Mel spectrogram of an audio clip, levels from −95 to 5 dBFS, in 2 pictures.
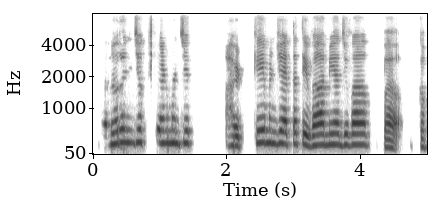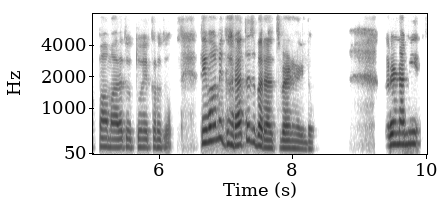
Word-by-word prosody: मनोरंजक 275 -1 -1
क्षण 260 -2 -3
म्हणजे 260 0 -1 0.6
हटके 205 +6 -2
म्हणजे 260 -1 -1
आता 245 0 -1
तेव्हा 215 -1 +4
आम्ही 225 +1 -1
हा 230 - +2
जेव्हा 230 +1 +2 0.3
प 175 - -2 0.5
गप्पा 180 +1 -3
मारत 175 0 -1
होतो, 175 0 -7
हे 170 - -3
करत 170 -1 -7
होतो, - - -11 0.4
तेव्हा 280 +4 +6
आम्ही 350 +2 +1
घरातच 240 +6 +3
बराच 165 -4 +3
वेळ 155 -1 +2
राहिलो. 140 -1 -5 1.1
कारण 235 +3 +5
आम्ही 245 +1 +3
230 Hz, 150 wpm, -23 LUFS, 175-260 Hz, 1.1 s, तेव्हा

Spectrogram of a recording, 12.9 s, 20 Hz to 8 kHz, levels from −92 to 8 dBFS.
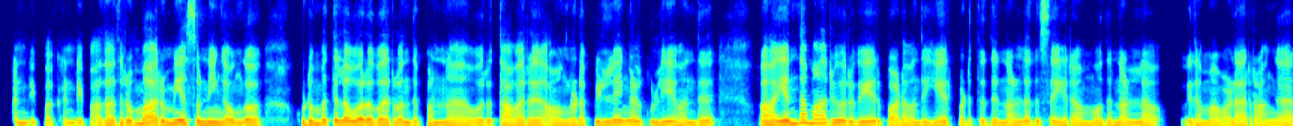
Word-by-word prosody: கண்டிப்பா, 150 -1 -3
கண்டிப்பா. 145 -1 -4
அதாவது 190 +6 0
ரொம்ப 225 +3 +1
அருமையா 225 +3 +4
சொன்னீங்க, 175 -3 +3
உங்க, 150 +1 +1 0.5
குடும்பத்துல 210 +3 +2
ஒருவர் 175 -1 +3
வந்து 165 +3 0
பண்ண 165 -3 0 0.3
ஒரு 155 0 0
தவறு, 80 - 0
அவங்களோட 155 0 -1
பிள்ளைங்களுக்குள்ளயே 190 -2 +1
வந்து, 165 +2 -1 0.6
அ - - +5 0.2
எந்த 235 +6 +3
மாரி 240 -2 +2
ஒரு 190 - +1
வேறுபாட 195 -1 0
வந்து 175 +2 -1 0.2
ஏற்படுத்துது? 160 -3 -4
நல்லது 200 +3 -1
செய்ற 180 -1 -1 0.2
மோது 170 +2 -2
நல்லா 165 +2 -1 0.4
விதமா 155 - -2
வளர்றாங்க. 150 - -3
175 Hz, 135 wpm, -22 LUFS, 160-200 Hz, 0.6 s, அ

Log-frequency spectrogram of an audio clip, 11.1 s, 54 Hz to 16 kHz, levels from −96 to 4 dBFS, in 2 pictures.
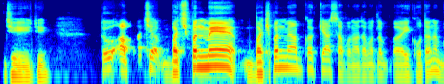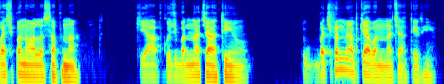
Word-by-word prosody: जी, 95 -3 -4
जी। 100 +1 -10 0.7
तो - - -3
आप - - +1
अच्छा - - -2 0.2
बचपन 175 +7 +6
में 185 0 +10 0.2
बचपन 120 +10 +1
में 175 -1 -4
आपका 155 -1 -7
क्या 150 -2 -7
सपना 95 -7 -10
था? 100 - -11
मतलब 105 -1 -14
एक 100 -1 -8
होता 105 +3 -8
है - - -7
ना 145 - -8
बचपन 105 +1 -3
वाला 100 -1 -1
सपना, 95 -3 -3 0.7
कि - - -8
आप 100 -2 -5
कुछ 105 -2 -11
बनना 100 +1 -4
चाहती 95 -1 0
हो? 90 -1 -8 0.8
तो 105 - -19 0.2
बचपन 150 - -3
में 150 -2 -3
आप 125 -6 -4
क्या - - +4
बनना 95 -2 -4
चाहती 90 0 -9
थी? 95 0 -16
105 Hz, 190 wpm, -23 LUFS, 95-145 Hz, 0.8 s, में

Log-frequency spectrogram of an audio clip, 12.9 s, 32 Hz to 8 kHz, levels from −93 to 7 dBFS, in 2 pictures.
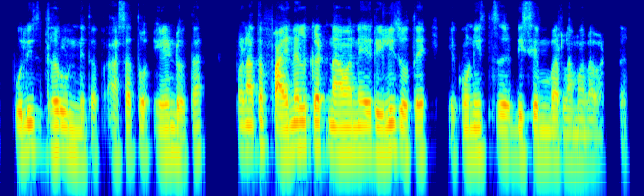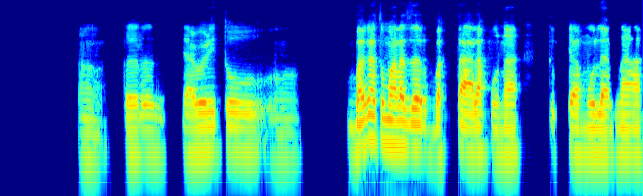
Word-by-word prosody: Police 120 +1 -2
धरून 115 -2 +1
नेतात 90 -1 -9 0.2
असा - - -3
तो - - -2
एंड 105 0 -3
होता. 110 +6 -5 0.4
पण 115 - -1
आता 115 +2 +1
फायनल 120 +5 +4
कट 125 - +3
नावाने 110 0 +2
रिलीज 115 +2 0
होतय, 105 0 +1 0.2
19 110 0 -5 0.3
डिसेंबरला 100 -2 -3
मला 90 0 -9
वाटतं. 85 -1 -17 1.0
हां, 95 -2 -10 0.3
तर 100 0 -1 0.3
त्यावेळी 110 +1 +2
तो 115 -1 +1 1.2
बघा 130 +6 +7
तुम्हाला 135 -2 +6
जर 120 -2 +6
बघता 105 +2 +4
आला 110 +1 +5
पुन्हा. 105 0 0 0.4
तुमच्या 110 -1 -1
मुलांना 105 0 +2
110 Hz, 140 wpm, -25 LUFS, 105-115 Hz, 1.2 s, बघा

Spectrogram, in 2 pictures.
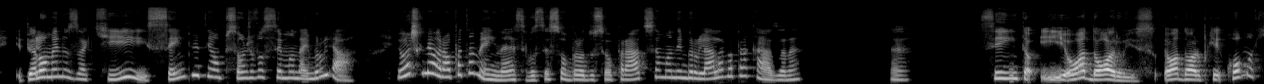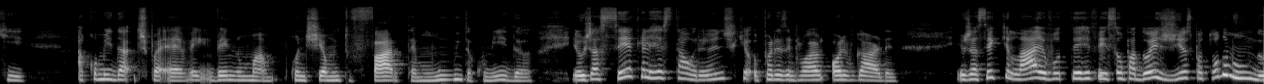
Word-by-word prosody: e - - -12
pelo 320 +8 +5
menos 345 -6 -3
aqui 235 +7 -1
sempre 315 - -3
tem 380 -3 -6
a - - -1
opção 305 -3 -4
de 300 - -3
você 325 0 -5
mandar 295 0 -2
embrulhar. 300 +12 -2 0.4
Eu 350 - 0
acho 465 +1 0
que - - -8
na - - +3
Europa 370 +4 0
também, 410 - -1
né? 205 +2 0
Se 210 -3 -12
você 200 +3 -5
sobrou 225 -3 -2
do 210 - -7
seu 110 - -5
prato 230 +3 -3
você 340 - -7
manda 325 -1 -3
embrulhar 280 -4 0
e - - 0
leva 370 +2 -5
para 395 +1 -6
casa, 260 - -3
né? 220 +3 -5 0.9
É. 210 0 -8 0.7
Sim. 280 0 +1
Então, 275 +1 +1
e - - 0
e - - +1
eu - - +6
adoro 225 - +6
isso, 160 -2 -10
eu 215 - +6
adoro 230 -3 +5
porque 215 0 -4
como 315 +7 +1
aqui 200 - -8 0.5
a - - -4
comida, 235 -3 0
tipo, 205 - -3
eh, 175 -2 0
vem 200 0 -5
vem 205 +2 +1
em 200 - -3
uma 190 -3 -3
quantia 195 0 0
muito 190 -1 -4
farta, 185 +2 +3
é - - -5
muita 200 +4 -2
comida, 180 -2 -5 0.4
eu 205 0 +5
já 245 +2 +1
sei 260 +7 +1
aquele 350 -3 -1
restaurante 275 -4 -2
que 285 - -3
por 225 -1 -2
exemplo, 210 -2 0
o 210 0 +2
Olive 210 -1 +2
Garden, 180 -5 -2 0.6
eu 220 - +3
já 235 +1 +2
sei 310 +7 0
que 315 +2 -6
lá 255 +4 +5
eu 275 - +6
vou 265 0 -3
ter 275 +1 +3
refeição 275 -1 +1
para 260 -1 0
2 275 +4 +4
dias 270 +8 -1
para 285 -2 -4
todo 320 +11 +3
mundo. 280 - +4
235 Hz, 205 wpm, -22 LUFS, 205-295 Hz, 0.9 s, eu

